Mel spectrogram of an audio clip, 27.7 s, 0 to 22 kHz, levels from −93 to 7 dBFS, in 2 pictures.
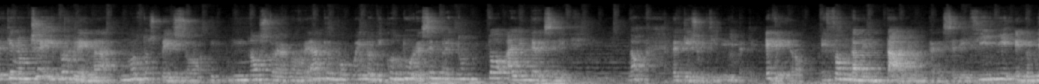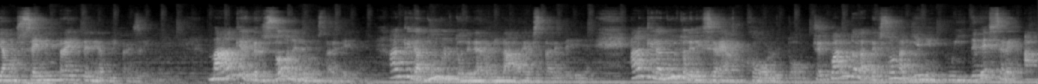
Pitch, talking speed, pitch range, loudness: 180 Hz, 145 wpm, 140-230 Hz, -23 LUFS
